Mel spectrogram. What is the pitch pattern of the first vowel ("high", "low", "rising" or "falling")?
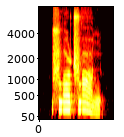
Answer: high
